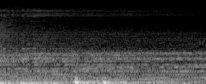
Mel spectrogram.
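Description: Intro music: a sustained drone with deep, heartbeat-like double thumps, one pair about three-quarters of a second in, and a high steady tone above it.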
